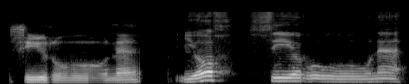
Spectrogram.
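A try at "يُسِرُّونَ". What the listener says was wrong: இந்த ஹார்ட சவுண்ட் வருது இல்ல. யோ யோ.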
